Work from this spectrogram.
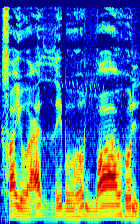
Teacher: لفظ اللہ سے پہلے پیش ہے, لفظ اللہ کو موٹا پڑھیں گے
